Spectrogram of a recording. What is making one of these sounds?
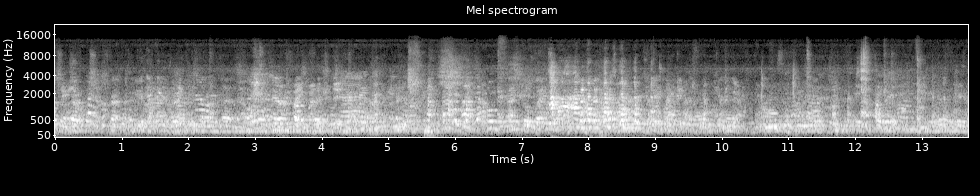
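An electric bass guitar plays a low line.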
